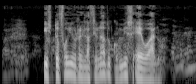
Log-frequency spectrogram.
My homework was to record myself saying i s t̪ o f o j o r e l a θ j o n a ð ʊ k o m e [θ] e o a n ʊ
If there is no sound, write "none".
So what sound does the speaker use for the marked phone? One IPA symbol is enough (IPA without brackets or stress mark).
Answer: s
